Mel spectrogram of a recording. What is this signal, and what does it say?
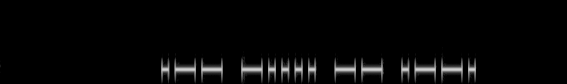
Morse code, heard as a keyed tone, about 18 wpm, 700 Hz. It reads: W6MP
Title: Speed Racing - USA 1x2 Call Signs 15wpm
